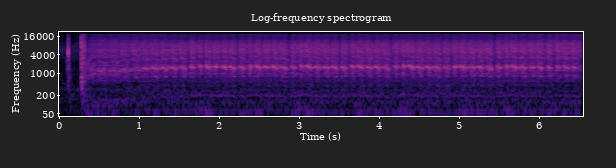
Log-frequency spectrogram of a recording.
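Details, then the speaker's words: 1994 Mazda B4000 4.0 4WD manual, 167,379 miles, towed in not running: starter whirs with even compression pulses about one and a half per second but never catches; crank no-start, lack of fuel suspected, not confirmed. "it sounds like it has compression it's just looking for that fuel which it does not have"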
